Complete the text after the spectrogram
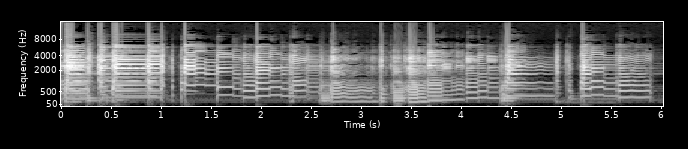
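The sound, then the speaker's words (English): A distorted electric guitar, a self-assembled 'Frankenstein' experimental jazz-style model played through distortion effects, plays a loud, buzzy lead line with sustained bending notes and quick picked phrases, rich gritty harmonics throughout, and no voices. “This is like the one guitar I'm always hesitant to use in the studio because it just buzzes like everywhere.”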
